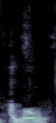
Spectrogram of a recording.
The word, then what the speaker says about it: Pagod: Also ich bin ja, das Restaurant in München heißt Pagod, das hast du schon richtig ausgesprochen. Mein lieber Jörg, das stimmt, mit 10 nach Deutschland in Pagod geboren und aufgewachsen.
